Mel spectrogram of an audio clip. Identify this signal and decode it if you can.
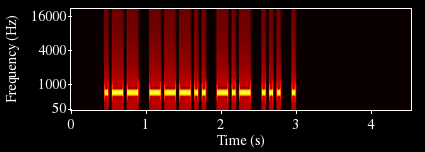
Morse code, heard as a keyed tone, about 25 wpm, 700 Hz. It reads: W8KSE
